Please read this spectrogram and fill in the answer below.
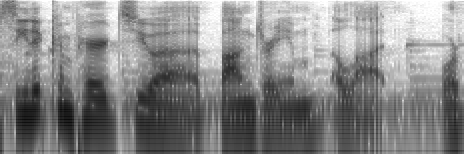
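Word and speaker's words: BanG Dream!: it compared to a bong dream a lot or bang dream but depending on how you prefer to pronounce it I'm pretty sure technically it's bong dream though oh you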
